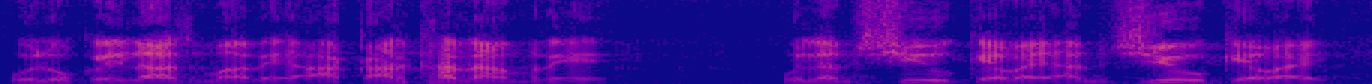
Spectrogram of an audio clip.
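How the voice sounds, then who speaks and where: A man's voice: medium pitch, normal speed, pushed and bright. A man, telling joking folk stories on a stage at a devotional gathering in a chatty, sing-song way. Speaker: folk storyteller and devotional singer.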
